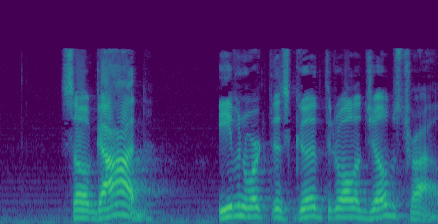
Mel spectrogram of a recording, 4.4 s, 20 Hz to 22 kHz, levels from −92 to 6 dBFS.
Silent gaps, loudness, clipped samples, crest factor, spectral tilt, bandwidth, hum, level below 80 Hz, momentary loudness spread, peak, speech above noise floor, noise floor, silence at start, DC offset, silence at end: none; -27 LUFS; under 0.1%; 16 dB; -5 dB/octave; 9.4 kHz; none; -58 dBFS; 10 LU; -12 dBFS; 29 dB; -56 dBFS; 0.65 s; under 0.1%; 0 s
